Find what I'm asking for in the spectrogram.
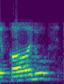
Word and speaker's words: قالوا: لا ينطق لا وصلا ولا وقفا ولا موجود أصلا. ده ألف بيكون موجود علشان واو الجماعة. ده ألف أنت ما تبص وانت ماشي هتلاقي قالوا.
